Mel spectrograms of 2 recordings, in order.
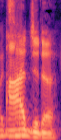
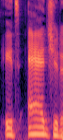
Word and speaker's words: agita: I thought it was agita. – It's not. It's agita. It's spelled A-G-I-T-A, but it's pronounced agita if you're from the island.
